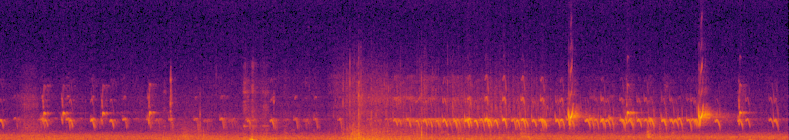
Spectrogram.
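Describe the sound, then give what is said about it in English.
A flock of seven perched birds keeps up a dense, overlapping chatter of high, sharp calls throughout, with a brief rushing flutter partway through as they take off. No one speaks. “They're all perched on top of and they're calling a lot.”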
